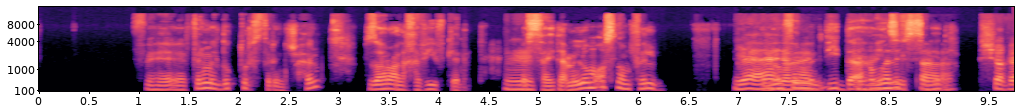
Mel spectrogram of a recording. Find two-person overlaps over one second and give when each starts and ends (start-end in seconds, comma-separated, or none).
7.1-9.0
